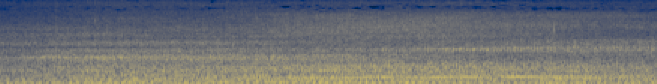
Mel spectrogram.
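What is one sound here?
A heavy truck engine rumbles close by.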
